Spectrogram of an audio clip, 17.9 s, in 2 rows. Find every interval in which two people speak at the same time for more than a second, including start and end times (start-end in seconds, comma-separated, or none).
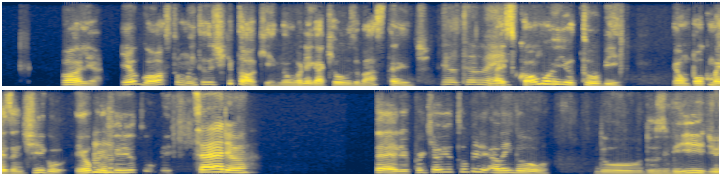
none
